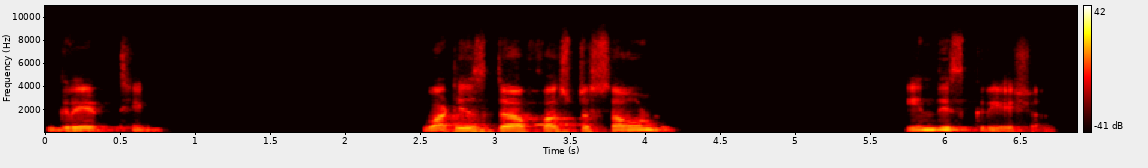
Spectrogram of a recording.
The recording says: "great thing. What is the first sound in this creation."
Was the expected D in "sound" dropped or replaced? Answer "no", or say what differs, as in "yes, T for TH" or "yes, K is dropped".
no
